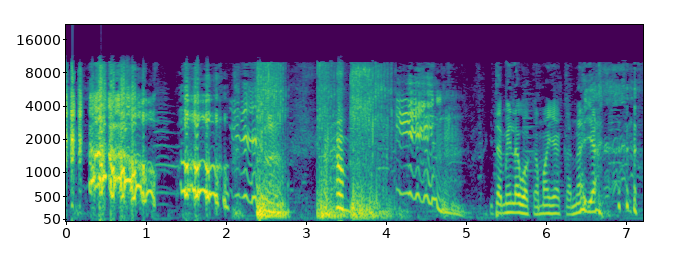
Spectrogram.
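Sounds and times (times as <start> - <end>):
laughter: 0.0 - 4.8, 6.6 - 7.1
voice imitating a horse neighing: 0.0 - 5.0
speech: 3.4 - 3.8, 5.4 - 7.1.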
